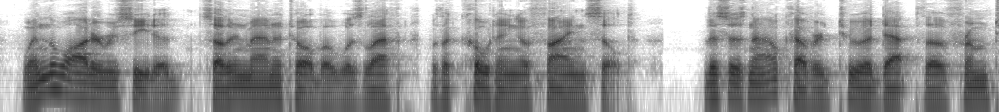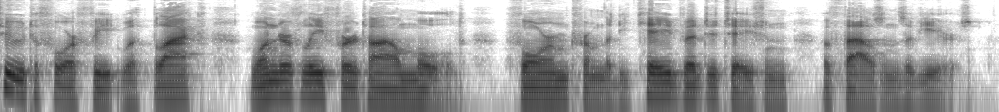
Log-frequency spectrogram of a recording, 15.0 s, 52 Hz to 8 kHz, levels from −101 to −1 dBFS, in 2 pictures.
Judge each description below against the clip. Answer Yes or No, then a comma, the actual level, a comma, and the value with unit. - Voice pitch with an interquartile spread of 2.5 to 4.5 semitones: Yes, average, 4.1 semitones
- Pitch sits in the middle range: No, very low, 80 Hz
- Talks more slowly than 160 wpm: No, average, 165 wpm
